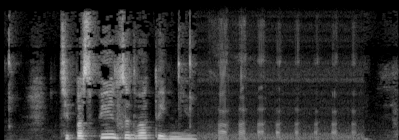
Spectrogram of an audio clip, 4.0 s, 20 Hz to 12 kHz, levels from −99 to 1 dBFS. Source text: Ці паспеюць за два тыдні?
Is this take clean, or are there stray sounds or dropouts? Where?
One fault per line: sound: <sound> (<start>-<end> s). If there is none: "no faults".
sound: laugh (2.1-3.6 s)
